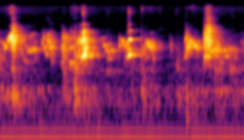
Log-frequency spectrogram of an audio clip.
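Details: Scattered scratchy cockatiel squawks with soft fluttering wing sounds, part of calls meant to stimulate mating; bursts come roughly every half second with quieter gaps.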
